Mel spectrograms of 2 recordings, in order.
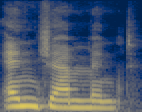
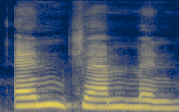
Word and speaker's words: enjambment: next poetic device है एन जमेंट एन जम मेंट B silent है इसमें इसका मतलब है इन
